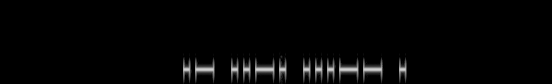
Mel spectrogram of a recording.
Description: Morse code, heard as a keyed tone, about 20 wpm, 700 Hz. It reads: AF3E
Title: USA Call Signs - 4 Characters - Repeated 3x - 20wpm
